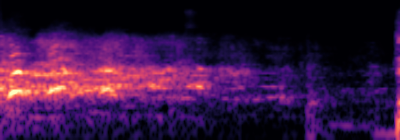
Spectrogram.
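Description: Audience laughing, a mass of many overlapping voices that dies away over about a second and a half.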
